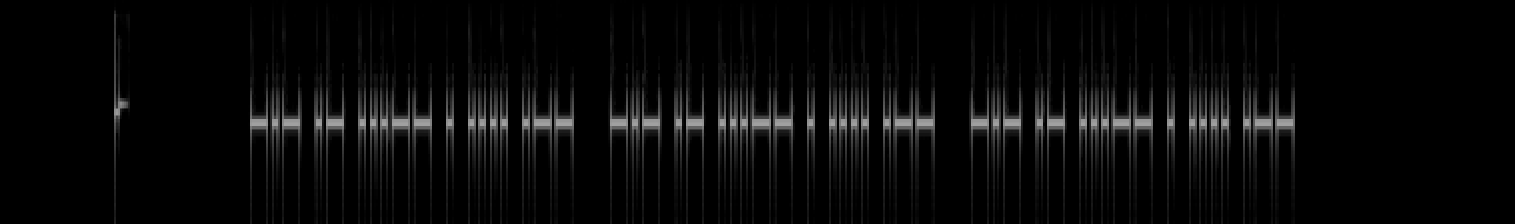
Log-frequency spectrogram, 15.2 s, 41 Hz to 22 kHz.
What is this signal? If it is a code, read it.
Morse code, heard as a keyed tone, about 22 wpm, 700 Hz. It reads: KA3EHW KA3EHW KA3EHW
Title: USA Call Signs Repeated 3x 22wpm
